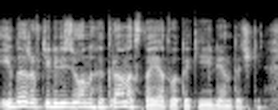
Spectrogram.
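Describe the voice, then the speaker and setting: Somewhat breathy, a man with a medium pitch and a dark, mellow tone talks at a fairly quick pace. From Russian Far East, Vladivostok; Russia. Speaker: electronics DIY video maker; electronics hobbyist demonstrating. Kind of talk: tutorial. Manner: jokey, informal. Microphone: phone near.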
